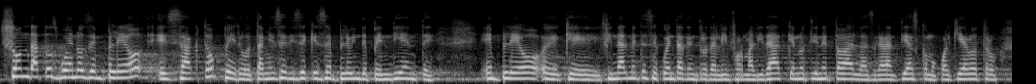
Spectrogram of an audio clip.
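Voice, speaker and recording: A woman speaks at a fairly quick pace in a high voice with ordinary pitch variation. Noticeable background noise runs underneath. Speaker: journalist. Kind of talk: press conference question.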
